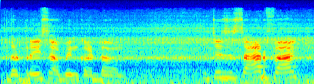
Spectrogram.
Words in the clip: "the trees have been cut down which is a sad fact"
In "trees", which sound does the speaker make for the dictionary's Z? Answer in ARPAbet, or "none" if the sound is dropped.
S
